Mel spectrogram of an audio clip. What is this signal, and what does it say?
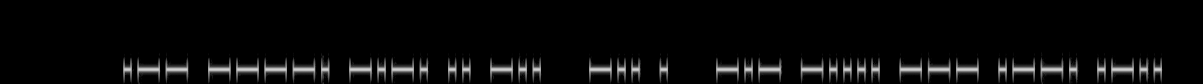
Morse code, heard as a keyed tone, about 17 wpm, 700 Hz. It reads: W9CID DE K6OPL
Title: USA Callsign DE Callsign - 5 Characters - 17wpm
